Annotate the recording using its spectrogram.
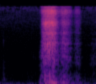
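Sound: sneeze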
